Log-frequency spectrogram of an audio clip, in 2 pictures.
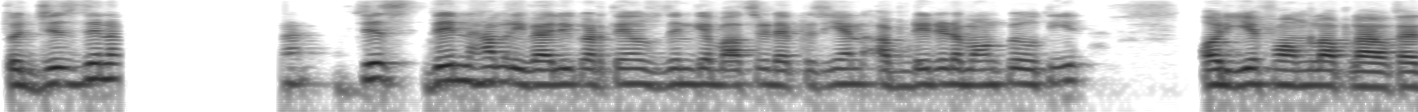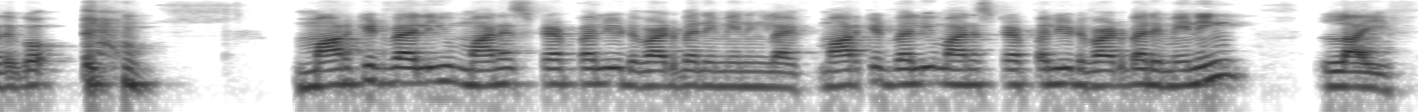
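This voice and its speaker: A man's voice: fairly high pitch, steady tone, moderate pace, fairly bright tone. Man teaching accounting, repeating each step. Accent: Indian English. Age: 30s. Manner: repeats key points, addresses students as beta, mixes English terms into Hindi. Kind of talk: recorded online lecture. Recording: dull lo-fi lecture recording.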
